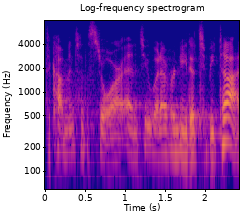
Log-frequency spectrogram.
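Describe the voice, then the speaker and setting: This is a woman speaking. She has a Brooklyn accent. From US Northeast, Brooklyn, New York. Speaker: keynote speaker, former corporate executive. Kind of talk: keynote speech.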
